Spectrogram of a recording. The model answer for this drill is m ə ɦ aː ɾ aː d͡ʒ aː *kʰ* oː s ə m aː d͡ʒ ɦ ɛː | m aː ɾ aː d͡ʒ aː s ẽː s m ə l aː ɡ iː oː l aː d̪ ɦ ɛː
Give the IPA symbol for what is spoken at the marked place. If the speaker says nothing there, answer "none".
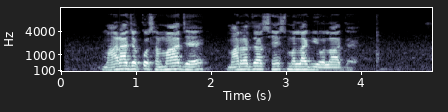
k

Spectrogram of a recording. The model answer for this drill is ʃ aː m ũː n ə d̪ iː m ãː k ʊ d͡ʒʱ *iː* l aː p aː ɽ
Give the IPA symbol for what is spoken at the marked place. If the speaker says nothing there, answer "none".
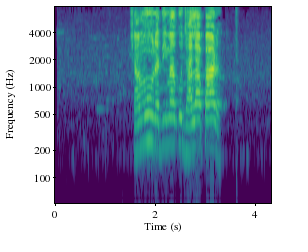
aː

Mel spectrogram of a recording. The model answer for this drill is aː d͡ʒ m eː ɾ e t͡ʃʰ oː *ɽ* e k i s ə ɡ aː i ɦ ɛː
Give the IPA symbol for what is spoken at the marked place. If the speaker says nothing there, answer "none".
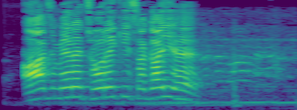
ɾ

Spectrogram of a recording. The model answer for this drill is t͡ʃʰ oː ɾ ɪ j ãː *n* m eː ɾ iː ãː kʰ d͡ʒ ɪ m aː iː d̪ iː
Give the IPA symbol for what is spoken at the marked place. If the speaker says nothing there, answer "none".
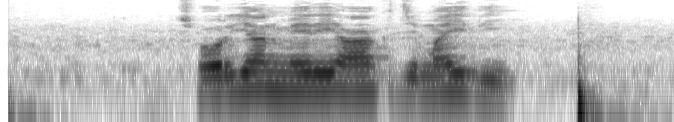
n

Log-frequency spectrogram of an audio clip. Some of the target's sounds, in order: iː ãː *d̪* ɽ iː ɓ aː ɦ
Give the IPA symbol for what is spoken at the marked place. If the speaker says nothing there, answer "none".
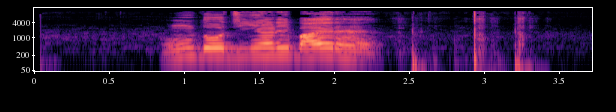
none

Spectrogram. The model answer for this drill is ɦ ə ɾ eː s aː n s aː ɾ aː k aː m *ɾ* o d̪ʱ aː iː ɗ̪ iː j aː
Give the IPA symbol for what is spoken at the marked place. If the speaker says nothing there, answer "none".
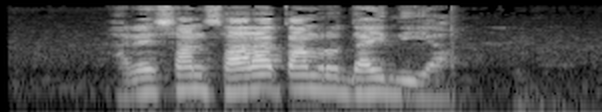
ɾ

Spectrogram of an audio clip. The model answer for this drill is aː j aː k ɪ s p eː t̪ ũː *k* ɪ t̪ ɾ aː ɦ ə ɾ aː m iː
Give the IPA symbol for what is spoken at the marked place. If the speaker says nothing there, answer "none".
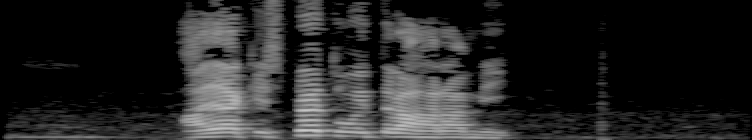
none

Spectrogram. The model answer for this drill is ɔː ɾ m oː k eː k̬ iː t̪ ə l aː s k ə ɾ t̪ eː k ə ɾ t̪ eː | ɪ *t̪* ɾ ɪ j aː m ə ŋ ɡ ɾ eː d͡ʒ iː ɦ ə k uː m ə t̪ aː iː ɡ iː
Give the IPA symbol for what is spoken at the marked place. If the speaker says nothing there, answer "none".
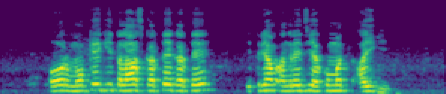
t̪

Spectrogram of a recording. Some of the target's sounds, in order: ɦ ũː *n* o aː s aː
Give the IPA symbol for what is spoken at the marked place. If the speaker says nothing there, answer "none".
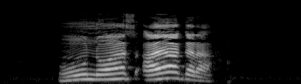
n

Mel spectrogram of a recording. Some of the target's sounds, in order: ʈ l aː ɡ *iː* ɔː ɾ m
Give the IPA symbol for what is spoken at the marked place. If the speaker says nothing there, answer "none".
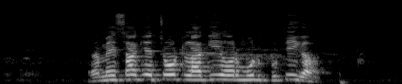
iː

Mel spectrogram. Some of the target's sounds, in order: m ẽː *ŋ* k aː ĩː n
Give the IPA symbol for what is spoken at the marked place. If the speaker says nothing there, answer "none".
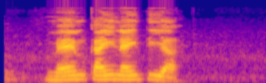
m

